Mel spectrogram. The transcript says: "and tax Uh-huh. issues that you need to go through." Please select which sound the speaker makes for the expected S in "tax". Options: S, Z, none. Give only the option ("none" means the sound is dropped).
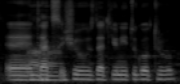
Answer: S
